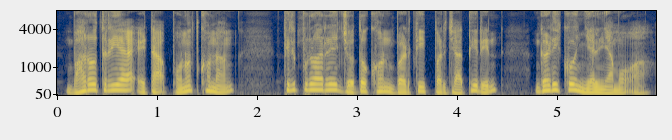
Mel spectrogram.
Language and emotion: Santali, neutral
